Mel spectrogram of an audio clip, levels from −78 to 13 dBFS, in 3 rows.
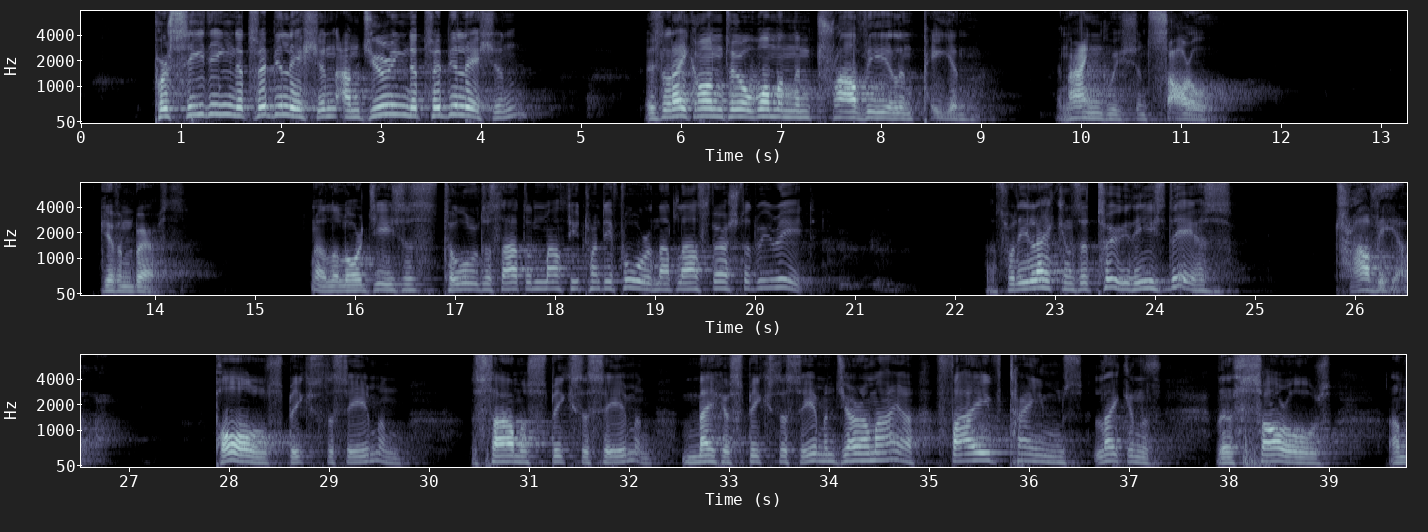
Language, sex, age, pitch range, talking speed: English, male, 60-79, 145-195 Hz, 110 wpm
